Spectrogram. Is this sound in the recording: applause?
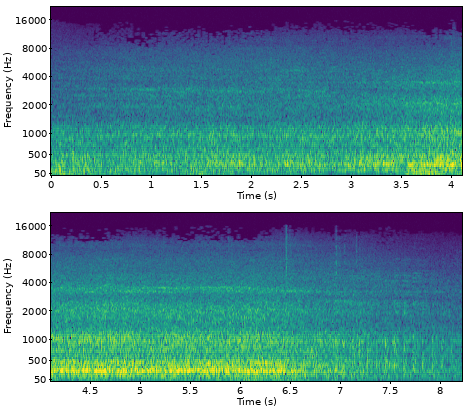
no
